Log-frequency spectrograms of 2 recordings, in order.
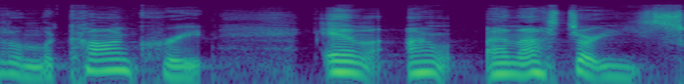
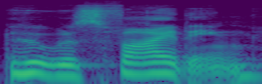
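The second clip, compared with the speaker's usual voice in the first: normal talking voice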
